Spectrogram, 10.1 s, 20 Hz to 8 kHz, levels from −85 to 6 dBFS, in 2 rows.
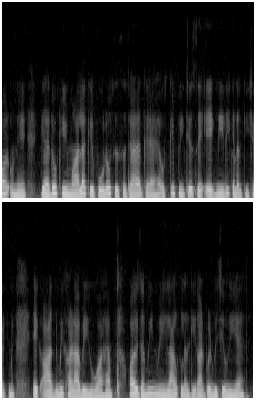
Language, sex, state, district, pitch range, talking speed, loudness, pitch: Hindi, female, Uttar Pradesh, Etah, 190-215 Hz, 220 wpm, -20 LUFS, 200 Hz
